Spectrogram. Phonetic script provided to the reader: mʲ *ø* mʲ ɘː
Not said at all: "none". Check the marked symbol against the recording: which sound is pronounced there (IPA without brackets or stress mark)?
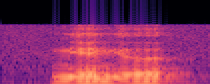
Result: e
